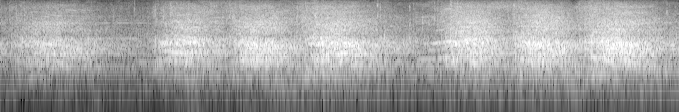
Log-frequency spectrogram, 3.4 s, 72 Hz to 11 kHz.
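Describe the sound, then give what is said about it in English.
A crowd cheers and shouts in loud, surging waves, the roar of many voices rising and falling in a rough chant-like rhythm throughout, cheering about insulin being limited to $35 a month. “Hey, they're cheering insulin.”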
